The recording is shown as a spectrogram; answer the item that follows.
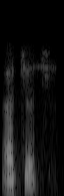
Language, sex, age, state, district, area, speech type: Bengali, male, 60+, West Bengal, Purba Bardhaman, urban, conversation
